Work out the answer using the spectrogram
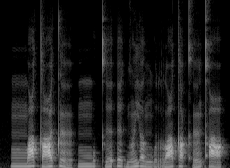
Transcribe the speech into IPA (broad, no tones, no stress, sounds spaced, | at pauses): mː ʌ tˤ e t ɛ̃ | mː u kʼ ɪ ʔ e ɡ ə̃ j ɜ ŋ u r ɔ tˤ ə kʼ ɛ̃ kʼ ɑ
